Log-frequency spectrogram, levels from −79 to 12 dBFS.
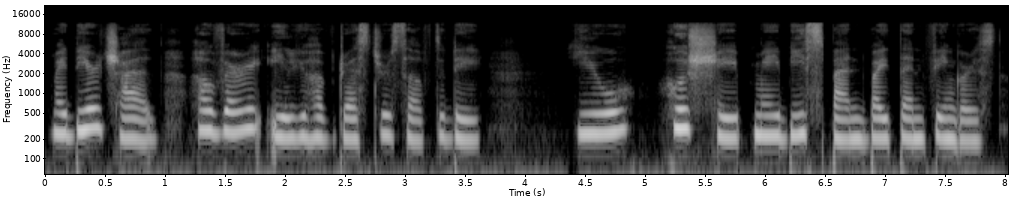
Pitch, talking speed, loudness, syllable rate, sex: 225 Hz, 150 wpm, -19 LUFS, 4.4 syllables/s, female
